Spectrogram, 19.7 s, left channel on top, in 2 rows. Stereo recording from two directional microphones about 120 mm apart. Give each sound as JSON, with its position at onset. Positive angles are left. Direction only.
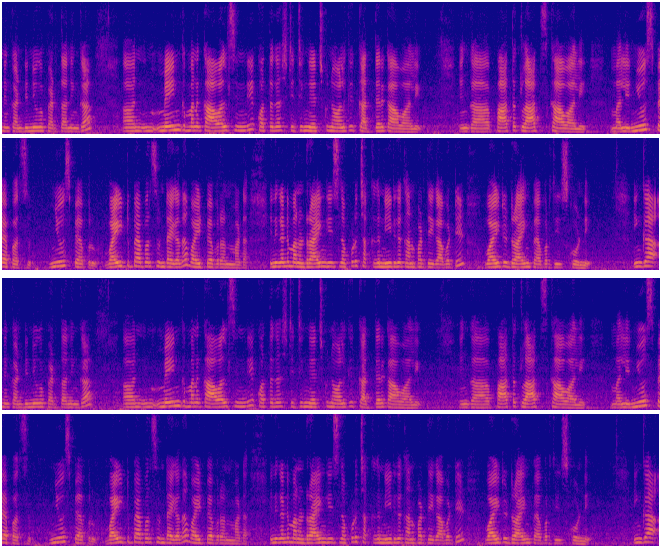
{"t": 0.0, "sound": "a woman's voice", "side_deg": 20}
